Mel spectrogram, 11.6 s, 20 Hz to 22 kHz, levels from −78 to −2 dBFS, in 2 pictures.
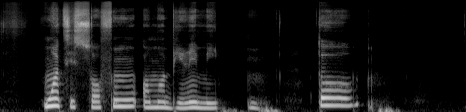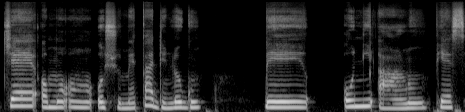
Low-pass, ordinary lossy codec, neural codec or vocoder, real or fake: none; none; autoencoder, 48 kHz, 128 numbers a frame, DAC-VAE, trained on Japanese speech; fake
